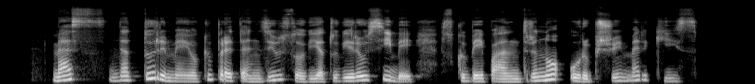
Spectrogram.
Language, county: Lithuanian, Kaunas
